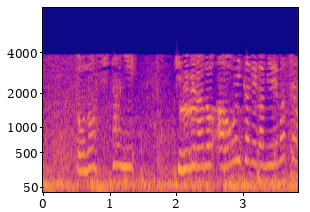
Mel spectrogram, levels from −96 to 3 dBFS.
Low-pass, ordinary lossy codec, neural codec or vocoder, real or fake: 7.2 kHz; AAC, 16 kbps; codec, 16 kHz, 16 kbps, FreqCodec, larger model; fake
